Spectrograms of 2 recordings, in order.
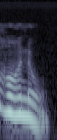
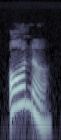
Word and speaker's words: honor: The next word is you may be pronouncing it honor. Honu. What it actually is honor.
